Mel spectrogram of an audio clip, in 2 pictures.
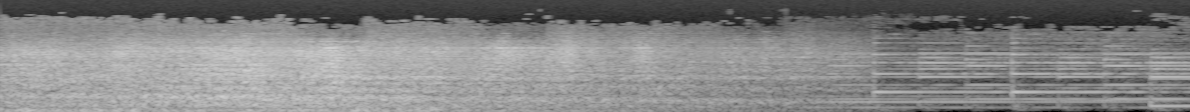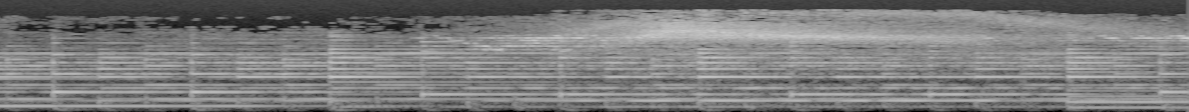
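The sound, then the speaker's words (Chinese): An airplane's jet engines roar loudly for a few seconds as it takes off. The broad roar then drops away and gives way to calm, tonal airline boarding music. “我们即将起飞，请大家记得打开耳朵，你将拥有美好的听觉飨宴。”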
